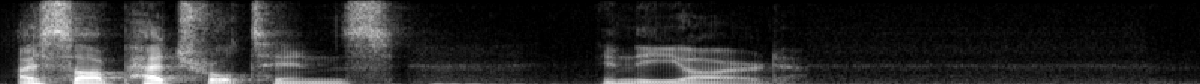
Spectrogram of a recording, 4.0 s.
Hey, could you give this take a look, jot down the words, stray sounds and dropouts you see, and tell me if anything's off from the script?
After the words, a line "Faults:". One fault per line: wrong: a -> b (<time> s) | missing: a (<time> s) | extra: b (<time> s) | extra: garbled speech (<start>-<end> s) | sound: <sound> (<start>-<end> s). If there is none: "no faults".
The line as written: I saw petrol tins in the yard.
I saw petrol tins in the yard.
Faults:
no faults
